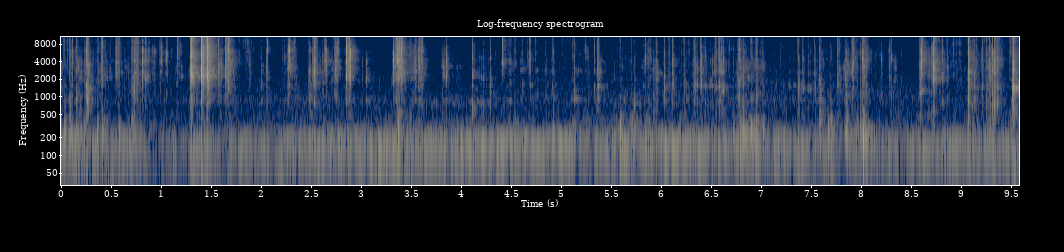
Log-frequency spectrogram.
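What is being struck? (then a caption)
Bar of soap scraped with a knife blade. A solid cream-white soap bar, held in the hand, has its edges scraped and shaved with the blade of a green-handled utility knife. The result is a quiet run of dry, crisp, bright scraping and flaking bursts, with a few sharper peaks, over a faint low hum.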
